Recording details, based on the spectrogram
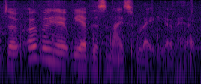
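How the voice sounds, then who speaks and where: Male streamer, casual game commentary, expressive pitch, game noise underneath. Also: a little fast, creaky. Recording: game sounds and noise behind voice.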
